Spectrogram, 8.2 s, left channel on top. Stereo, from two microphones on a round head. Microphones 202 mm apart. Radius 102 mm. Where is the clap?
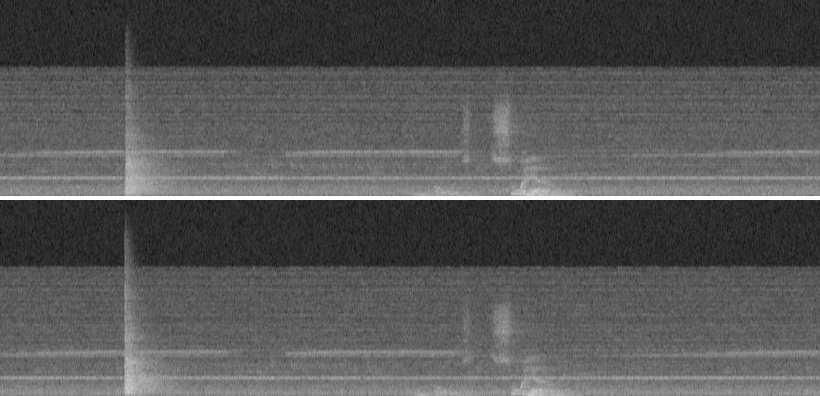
80° right, 2.5 m.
